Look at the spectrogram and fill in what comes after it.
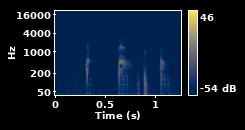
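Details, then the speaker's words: Four short, quiet cough bursts in quick succession, recorded to illustrate cough as an asthma-attack symptom alongside wheezing, breathlessness and chest tightness. "pero es que es que la presentación la tengo con el con unos sibilancias que que grabamos el de la tos es en sí se escucha bien fuerte"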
